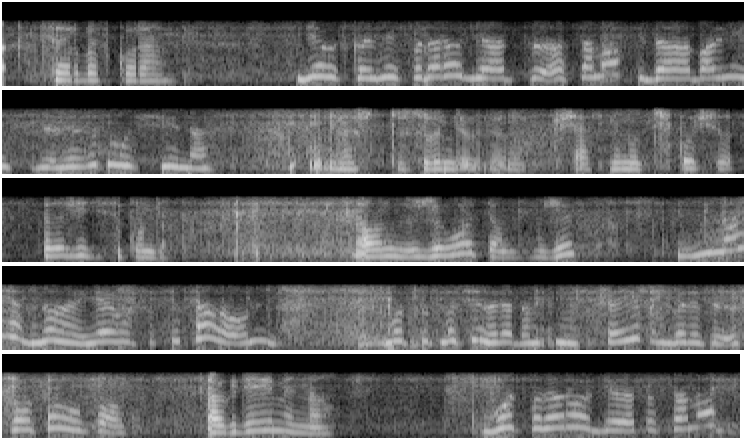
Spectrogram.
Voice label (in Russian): Звонок в ЦРБ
